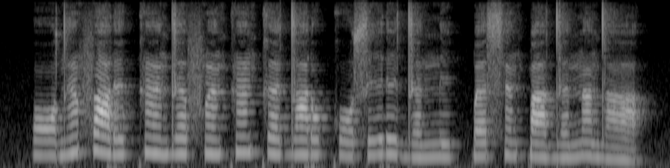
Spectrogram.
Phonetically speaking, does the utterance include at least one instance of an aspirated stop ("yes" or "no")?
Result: no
